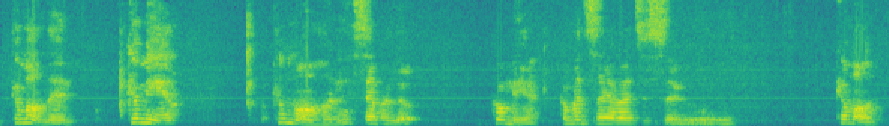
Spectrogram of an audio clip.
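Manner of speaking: high-pitched pet-calling voice; bright little calls to a pet; coaxing a dog. Real, not acted.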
